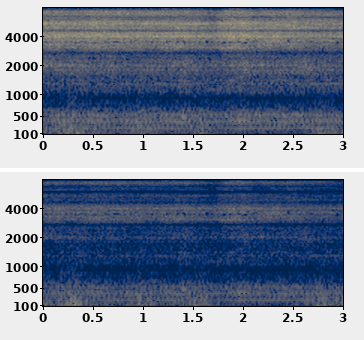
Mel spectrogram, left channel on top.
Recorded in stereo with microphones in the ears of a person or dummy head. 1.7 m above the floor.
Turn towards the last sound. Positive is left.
turn(degrees=75)  # may be behind; listen again after turning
